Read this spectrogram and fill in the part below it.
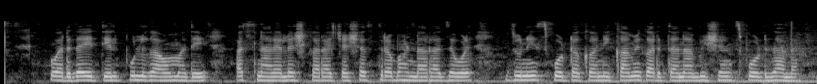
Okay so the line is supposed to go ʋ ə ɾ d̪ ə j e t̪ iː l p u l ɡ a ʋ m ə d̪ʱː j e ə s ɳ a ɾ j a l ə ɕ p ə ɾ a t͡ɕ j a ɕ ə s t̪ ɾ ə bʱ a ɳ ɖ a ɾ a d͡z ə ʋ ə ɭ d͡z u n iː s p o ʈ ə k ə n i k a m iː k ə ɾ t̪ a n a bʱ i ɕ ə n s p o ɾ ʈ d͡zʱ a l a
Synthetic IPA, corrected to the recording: ʋ ə ɾ d̪ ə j e t̪ iː l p u l ɡ a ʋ m ə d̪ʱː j e ə s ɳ a ɾ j a l ə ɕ k ə ɾ a t͡ɕ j a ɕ ə s t̪ ɾ ə bʱ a ɳ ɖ a ɾ a d͡z ə ʋ ə ɭ d͡z u n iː s p o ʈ ə k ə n i k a m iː k ə ɾ t̪ a n a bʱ i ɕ ə n s p o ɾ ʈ d͡zʱ a l a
